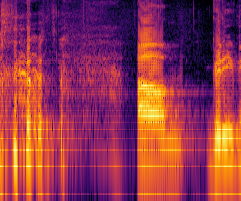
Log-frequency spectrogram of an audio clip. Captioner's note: soft chuckle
